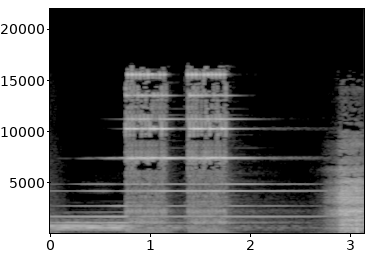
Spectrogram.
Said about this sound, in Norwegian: Telefonen ringer. Alt arbeidet fryser.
